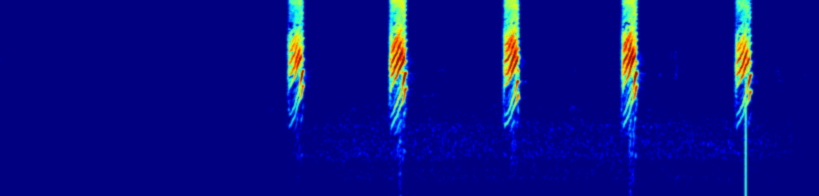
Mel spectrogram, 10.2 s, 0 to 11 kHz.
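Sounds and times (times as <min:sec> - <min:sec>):
House Finch warbling: 0:03.6 - 0:03.9, 0:04.9 - 0:05.1, 0:06.3 - 0:06.6, 0:07.8 - 0:08.1, 0:09.2 - 0:09.5.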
